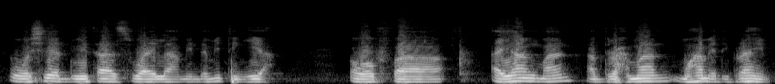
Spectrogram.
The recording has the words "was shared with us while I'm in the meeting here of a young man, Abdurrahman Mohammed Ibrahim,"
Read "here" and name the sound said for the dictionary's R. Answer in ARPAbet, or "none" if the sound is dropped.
W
